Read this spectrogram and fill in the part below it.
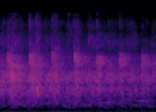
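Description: A conference audience at an aviation forum gives a round of applause, moderately faint and fairly even, with clapping swelling in soft rhythmic waves.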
